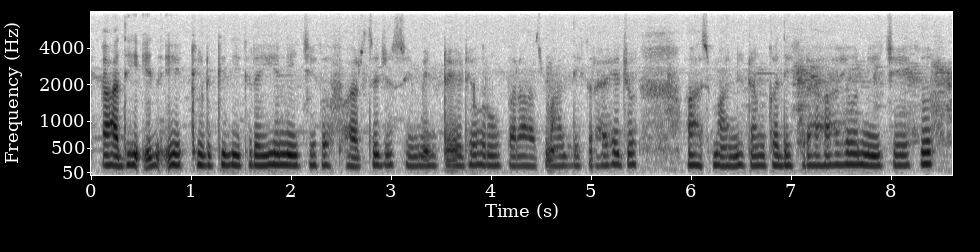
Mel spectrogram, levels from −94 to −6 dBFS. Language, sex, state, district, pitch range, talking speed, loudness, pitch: Hindi, female, Jharkhand, Jamtara, 180-195 Hz, 190 wpm, -21 LUFS, 190 Hz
